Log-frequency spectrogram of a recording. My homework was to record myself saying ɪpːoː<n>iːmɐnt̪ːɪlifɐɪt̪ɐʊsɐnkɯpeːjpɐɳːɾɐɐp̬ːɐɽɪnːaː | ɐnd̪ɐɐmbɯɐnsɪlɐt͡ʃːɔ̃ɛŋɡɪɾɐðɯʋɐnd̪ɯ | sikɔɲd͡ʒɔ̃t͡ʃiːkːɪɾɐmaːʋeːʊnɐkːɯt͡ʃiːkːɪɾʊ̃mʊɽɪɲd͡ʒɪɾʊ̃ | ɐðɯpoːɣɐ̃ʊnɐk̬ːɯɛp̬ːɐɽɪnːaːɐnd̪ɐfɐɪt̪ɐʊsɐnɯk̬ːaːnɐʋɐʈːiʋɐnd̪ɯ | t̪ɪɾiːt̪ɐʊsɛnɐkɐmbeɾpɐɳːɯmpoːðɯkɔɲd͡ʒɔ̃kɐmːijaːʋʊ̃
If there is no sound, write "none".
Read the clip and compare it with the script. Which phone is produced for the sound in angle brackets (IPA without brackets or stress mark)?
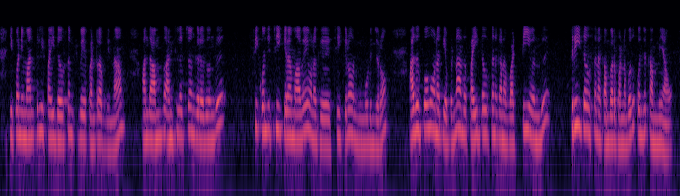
n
